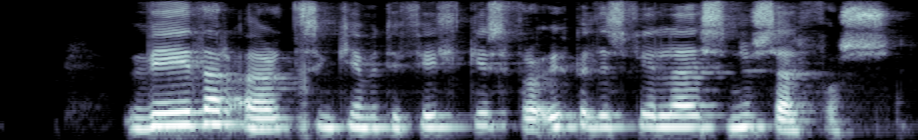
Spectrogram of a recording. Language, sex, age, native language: Icelandic, female, 40-49, Icelandic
